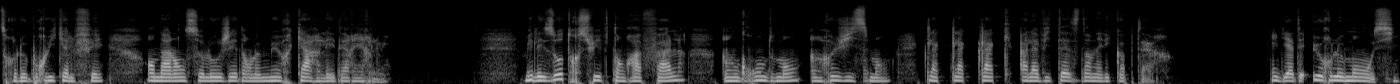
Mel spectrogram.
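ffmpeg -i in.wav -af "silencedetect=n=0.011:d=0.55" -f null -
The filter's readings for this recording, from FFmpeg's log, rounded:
silence_start: 3.87
silence_end: 4.88 | silence_duration: 1.01
silence_start: 11.69
silence_end: 12.70 | silence_duration: 1.02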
